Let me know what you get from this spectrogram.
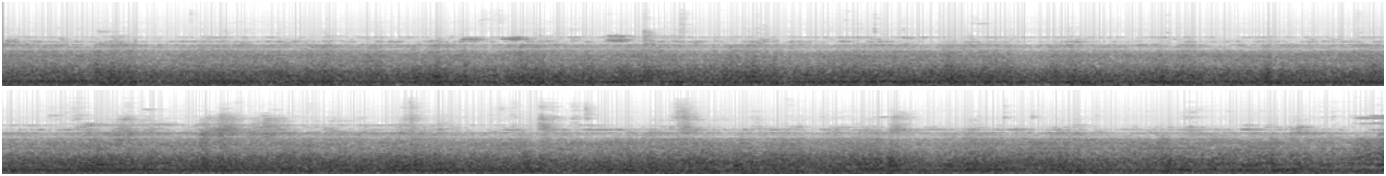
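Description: The Ranggajati passenger train running at speed, heard from on board: a steady rumble of wheels on rail that holds level throughout.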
